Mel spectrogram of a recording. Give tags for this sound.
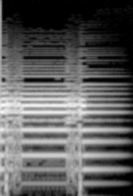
multisample lead bass ppg

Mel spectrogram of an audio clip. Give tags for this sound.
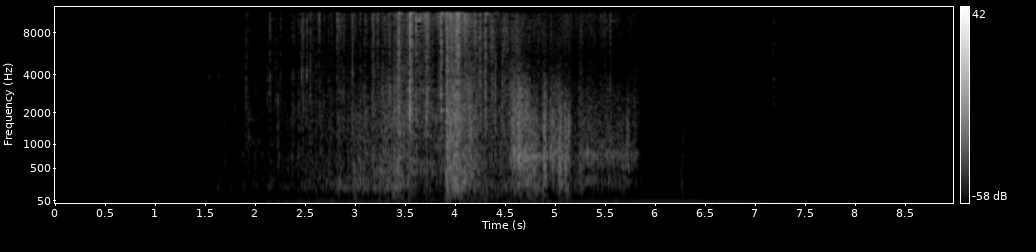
bicycle pedaling terrestrial park approach click wheel ride downhill bike street chain freewheel rider whirr jump

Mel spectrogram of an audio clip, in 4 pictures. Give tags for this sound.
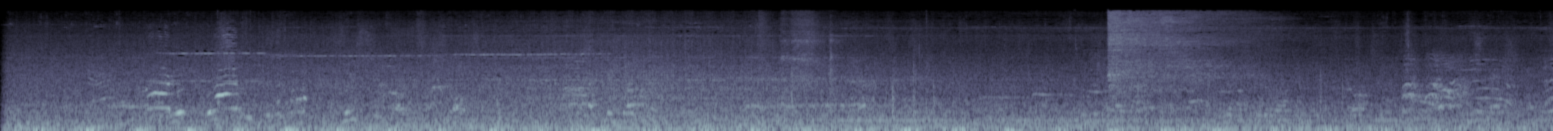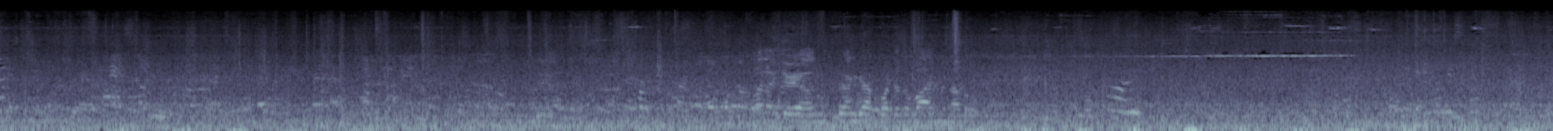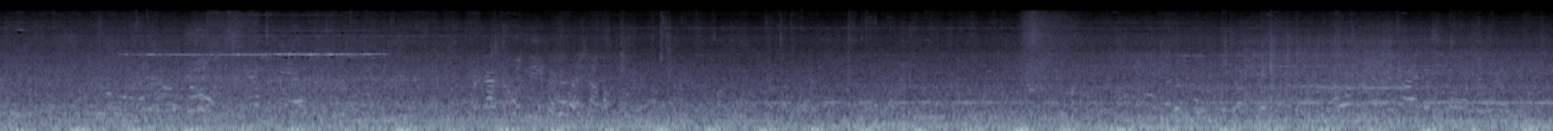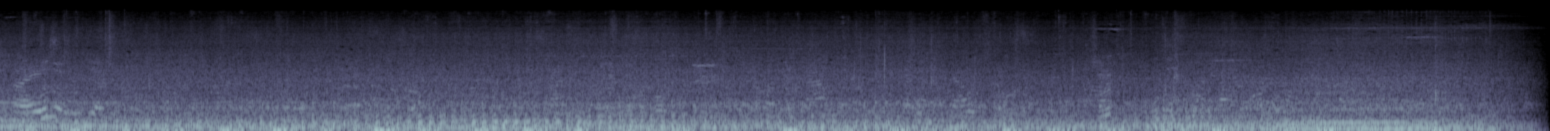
people traffic talking busy-street

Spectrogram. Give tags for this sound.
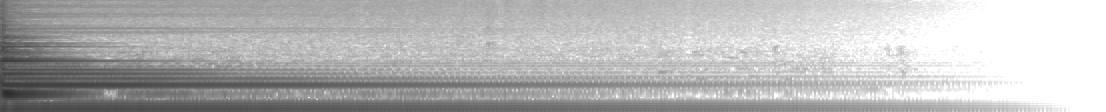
multisample acoustic guitar

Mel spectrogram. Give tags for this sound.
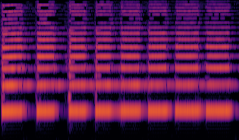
soprano-sax saxophone loop melody sax soprano

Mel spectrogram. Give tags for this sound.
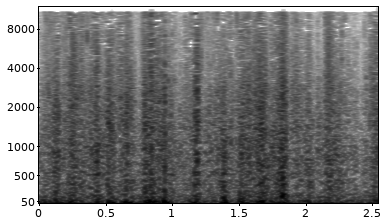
sonic-snap Escola-Basica-Gualtar

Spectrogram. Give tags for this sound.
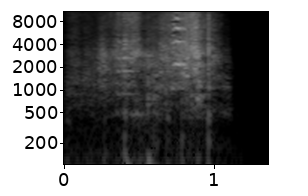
Quick Screech Squeak

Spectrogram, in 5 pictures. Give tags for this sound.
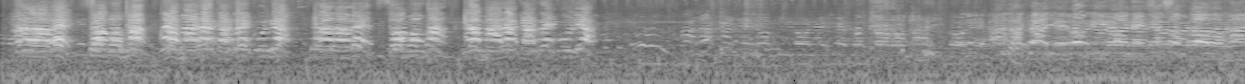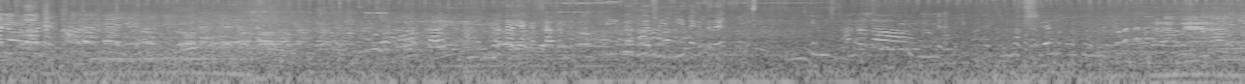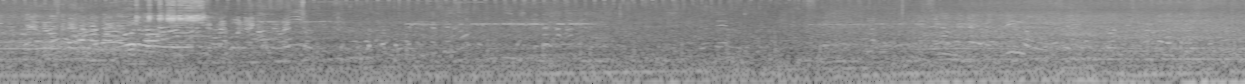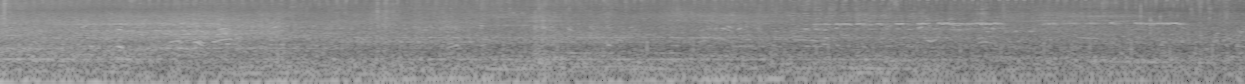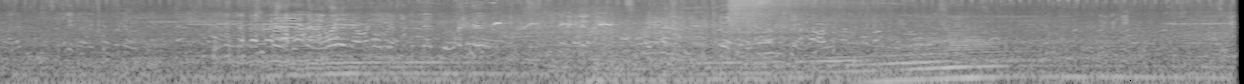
calle protesta crowd protest mapocho putas chile gritos silvestri maracas estacion leonor santiago marcha street

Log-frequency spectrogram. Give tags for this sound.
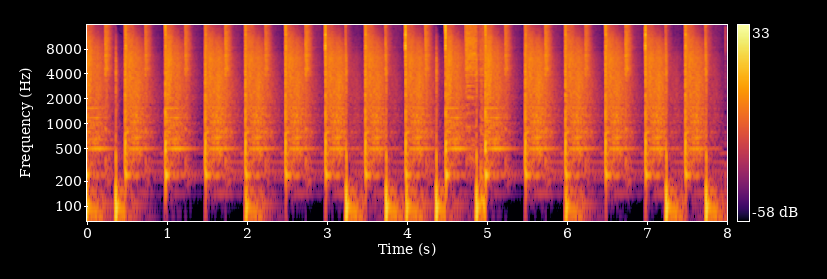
drum industrial loops raw rock

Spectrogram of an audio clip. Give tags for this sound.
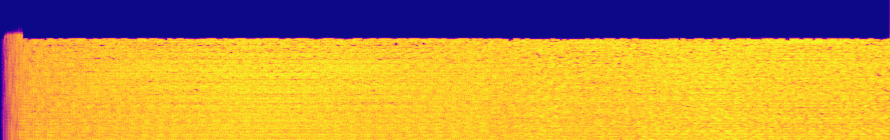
buzz buzzing digital electronic lo-fi noise VST

